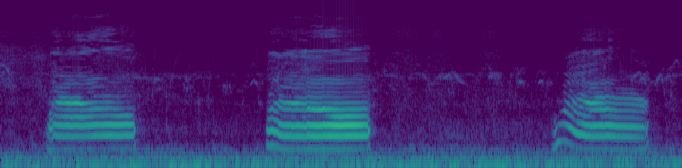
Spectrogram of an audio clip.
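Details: Domestic cat meows meant to attract other cats and make a pet come: three long, clear, steady-pitched meows spaced about two seconds apart over a quiet background.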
